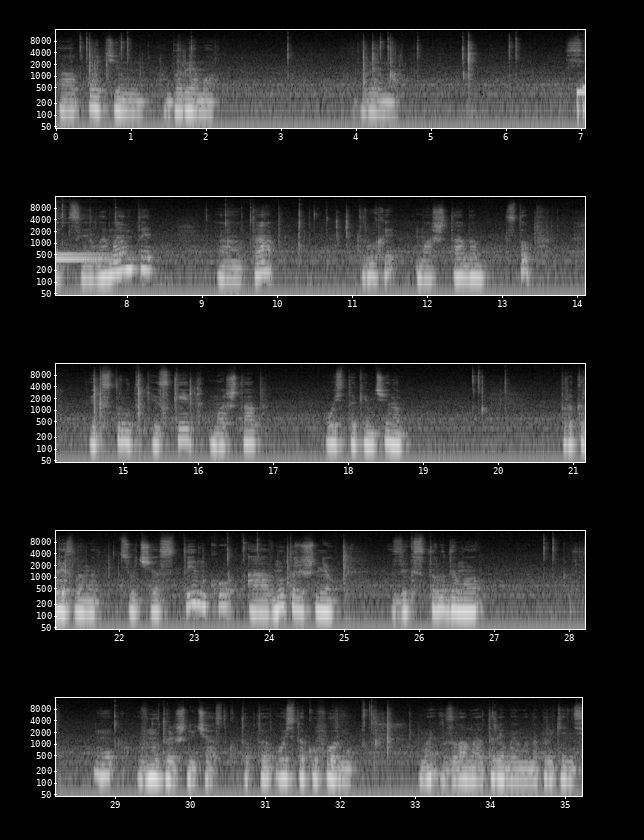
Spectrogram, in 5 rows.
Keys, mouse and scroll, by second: 0.3 click, 0.9 ctrl+shift+click, 1.8-3.4 middle drag, 3.4-4.3 scroll down 1, 4.3 shift+click, 4.9-6.0 middle drag, 6.0 shift+click, 7.0 shift+click, 7.8-10.8 middle drag, 10.8 s, 14.6 e, 15.9 s, 20.1-23.2 middle drag, 23.7 click, 25.0 e, 28.2-31.2 middle drag.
